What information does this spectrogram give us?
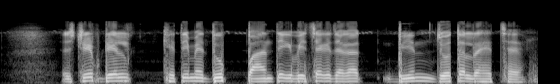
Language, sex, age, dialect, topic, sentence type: Maithili, male, 18-24, Southern/Standard, agriculture, statement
